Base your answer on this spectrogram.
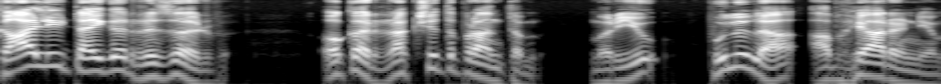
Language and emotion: Telugu, neutral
